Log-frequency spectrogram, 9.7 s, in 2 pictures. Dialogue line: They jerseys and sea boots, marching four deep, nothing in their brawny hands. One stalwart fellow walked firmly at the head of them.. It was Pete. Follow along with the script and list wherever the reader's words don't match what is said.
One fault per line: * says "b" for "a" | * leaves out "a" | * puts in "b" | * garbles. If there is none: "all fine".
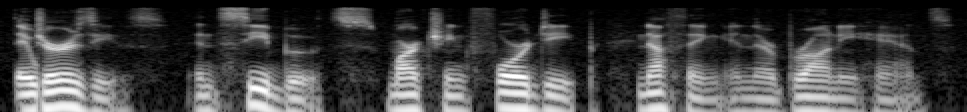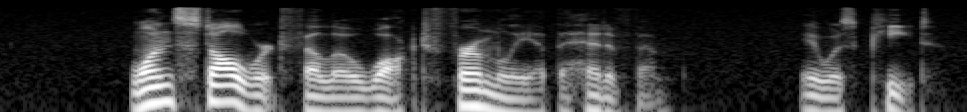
all fine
